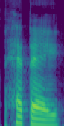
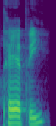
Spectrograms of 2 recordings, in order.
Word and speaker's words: Pepe: My Disney Channel lesson is it's pronounced Pepe, not Peppy.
